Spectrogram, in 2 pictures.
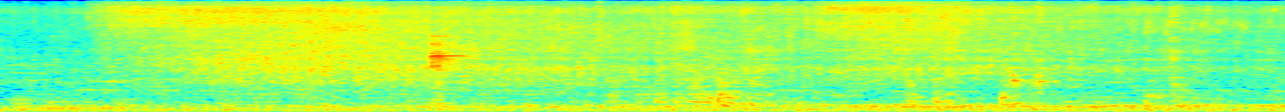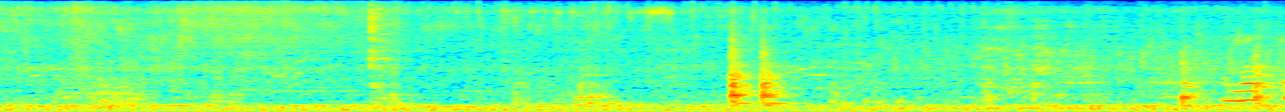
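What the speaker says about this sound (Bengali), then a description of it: "আলুগুলি আমি ভেজে রেখেছিলাম, এখন দিয়ে দিব জল।" Water poured into a pan of fried potatoes for a fish curry, a loud hissing sizzle at first that settles into steady bubbling with occasional stirring clinks, while someone talks over it.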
